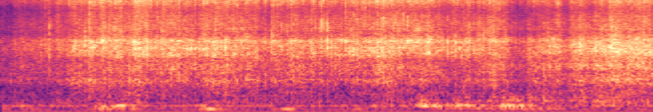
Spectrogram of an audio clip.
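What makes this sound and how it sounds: Hands with long painted nails gather handfuls of dark dried rose petals from a loose pile on a white surface, crushing and rubbing them between the fingers. A steady, bright, dry crackling rustle fills the clip, with almost nothing in the low end.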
